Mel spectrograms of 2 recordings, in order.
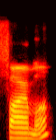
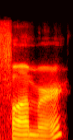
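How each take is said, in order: First: The ending is a schwa with no r. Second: The ending has an audible r sound. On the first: The speaker calls it right. "I said it's farmer" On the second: The speaker calls it wrong. "not farmer"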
